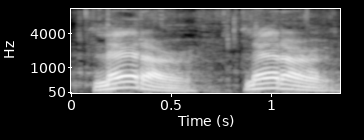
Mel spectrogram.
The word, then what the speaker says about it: later: Garuu yeroo gara pronunciation isheetti dhufnu ishee kana la jennee eegallaa. La jennee gara taalamaan kana gara daatti fudhannee dubbisnaa. Maaliif taalamaan kun dubbachiiftuu lama gidduu waan dhufteef jechuudha.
